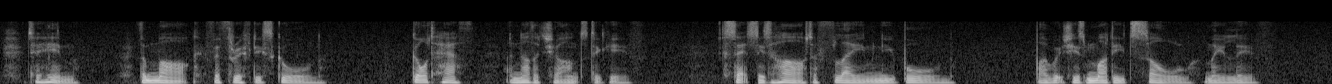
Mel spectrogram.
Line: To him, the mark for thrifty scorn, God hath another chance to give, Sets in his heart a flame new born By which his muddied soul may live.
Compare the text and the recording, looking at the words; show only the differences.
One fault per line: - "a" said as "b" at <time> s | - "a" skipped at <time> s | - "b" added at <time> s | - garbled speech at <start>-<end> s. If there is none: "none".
- "in" skipped at 7.6 s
